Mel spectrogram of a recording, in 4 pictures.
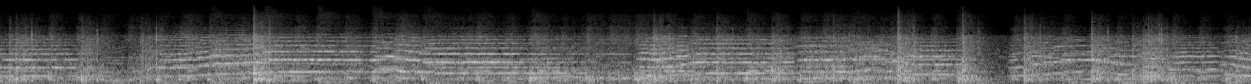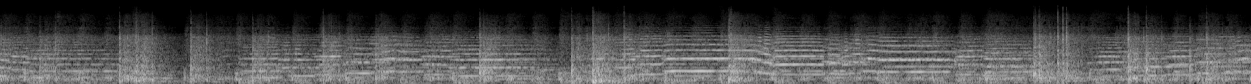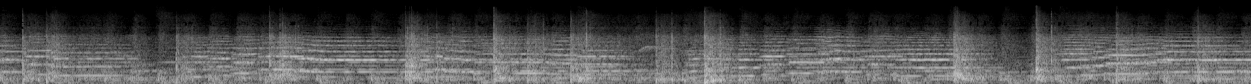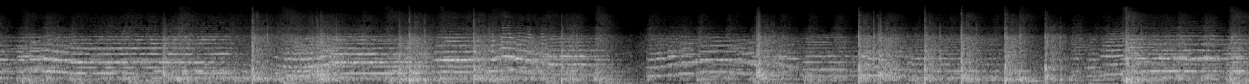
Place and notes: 01Ferrel, Portugal. Festa em honra de nossa senhora de Guia. A.Mainenti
